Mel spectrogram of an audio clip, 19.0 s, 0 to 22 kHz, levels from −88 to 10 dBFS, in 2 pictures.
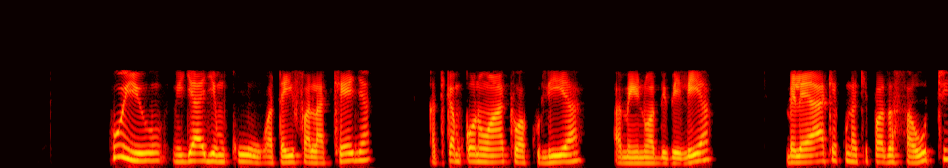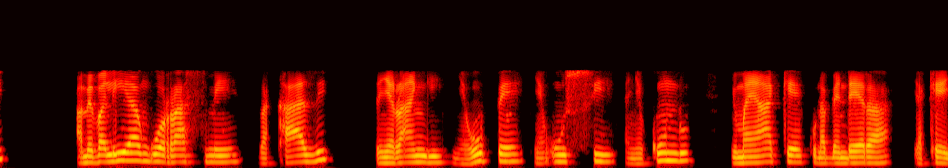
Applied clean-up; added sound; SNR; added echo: none; none; none; none.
